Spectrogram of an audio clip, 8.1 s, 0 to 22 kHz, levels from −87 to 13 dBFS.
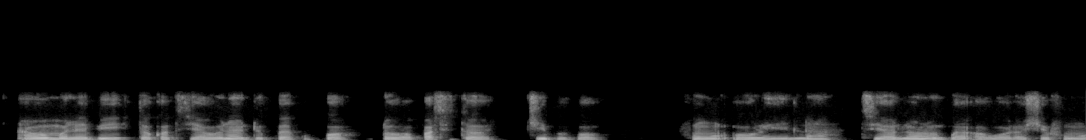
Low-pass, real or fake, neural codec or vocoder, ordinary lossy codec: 7.2 kHz; real; none; Opus, 16 kbps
